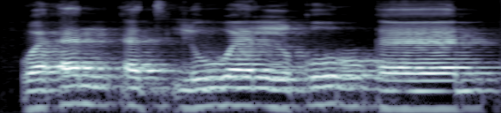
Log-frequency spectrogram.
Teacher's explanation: വഅൻ ഇതിലുള്ള സാക്കിനത്തായ നൂനിനെ ഇൽഹാർ ഹൽക്കി നൽകി മണിക്കാതെ വെളിവാക്കേണ്ടതാണ്. ശേഷം ഹംസ വന്നിട്ടുണ്ട്.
